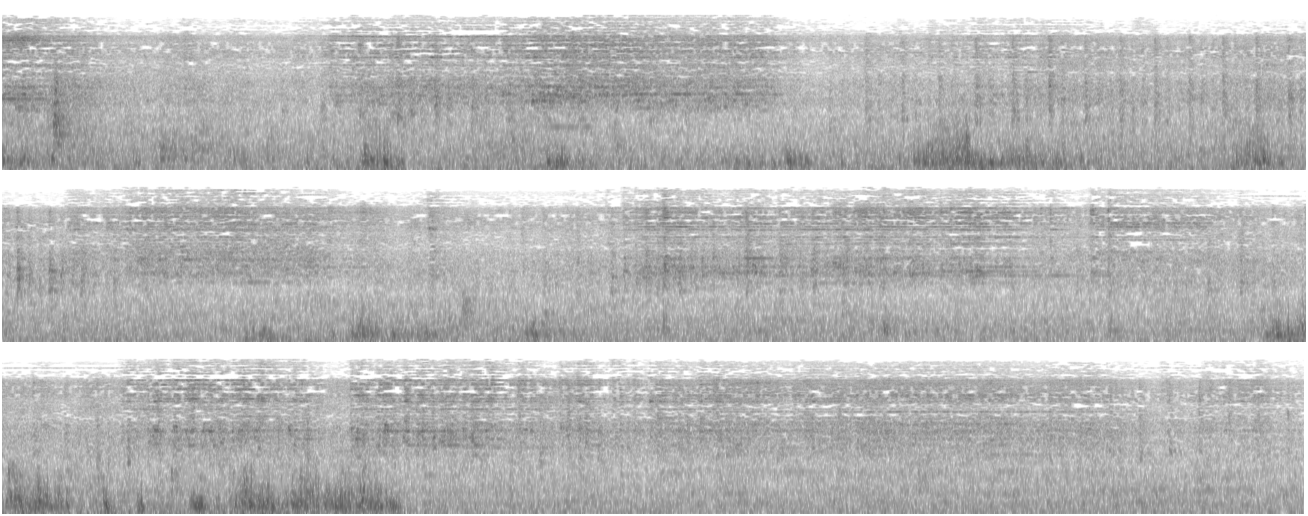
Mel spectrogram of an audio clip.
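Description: Freight train of tank wagons rolling past at close range, the wheels knocking over the rail joints, with several stretches of high-pitched wheel squeal lasting a few seconds each.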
